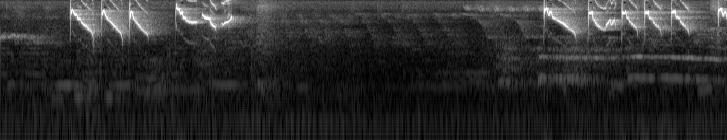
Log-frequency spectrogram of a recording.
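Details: White-eye song used to bring on singing. High downslurred chips in two bursts, the first ending in a twisty warble, then silence before a quick run of sharp descending notes.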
